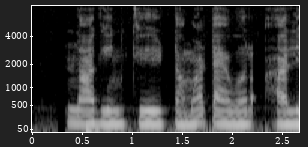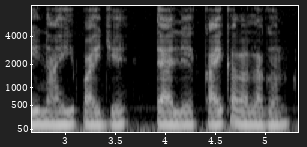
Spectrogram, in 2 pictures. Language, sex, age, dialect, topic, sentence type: Marathi, male, 18-24, Varhadi, agriculture, question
